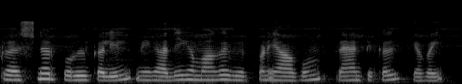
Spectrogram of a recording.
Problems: none marked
